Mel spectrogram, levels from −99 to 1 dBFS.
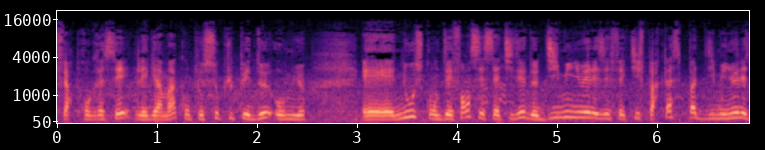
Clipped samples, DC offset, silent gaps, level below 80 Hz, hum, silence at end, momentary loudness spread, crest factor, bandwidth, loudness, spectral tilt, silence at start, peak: under 0.1%; under 0.1%; none; -56 dBFS; none; 0 s; 8 LU; 14 dB; 14 kHz; -22 LUFS; -5.5 dB/octave; 0 s; -8 dBFS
